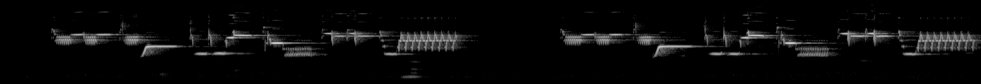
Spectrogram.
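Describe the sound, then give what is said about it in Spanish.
A slate-colored solitaire (jilguero gris) sings two clear, complex phrases of high, ringing whistles and bell-like tones, each about four seconds long and separated by a short pause, loud with no talking. “Ah, uno de mis cantos favoritos es el Slate Colored Solitaire, el jilguero gris.”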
